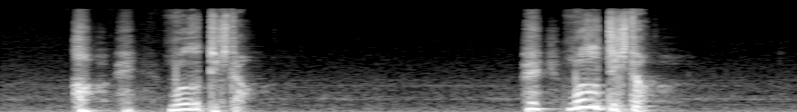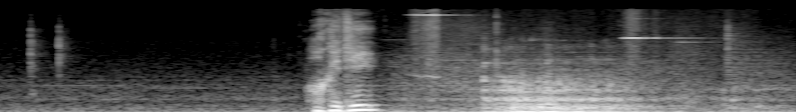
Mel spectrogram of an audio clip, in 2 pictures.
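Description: A wooden door slowly creaks open.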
